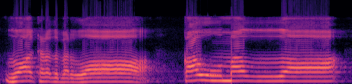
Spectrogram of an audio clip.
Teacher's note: یہ جو ضا ہے یہ ضا حروف مستعلیہ میں سے ہے، اس کو پر پڑھیں گے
